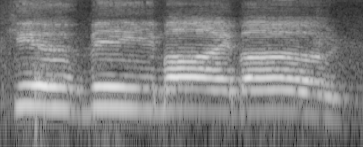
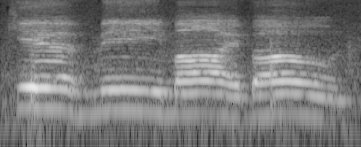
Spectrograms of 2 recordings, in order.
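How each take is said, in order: First: It is said loudly. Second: It is said quietly.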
